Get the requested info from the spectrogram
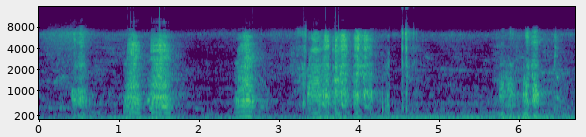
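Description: White domestic geese honking: short calls in irregular bursts, with a quick run of several calls about halfway through and another pair near the end.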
